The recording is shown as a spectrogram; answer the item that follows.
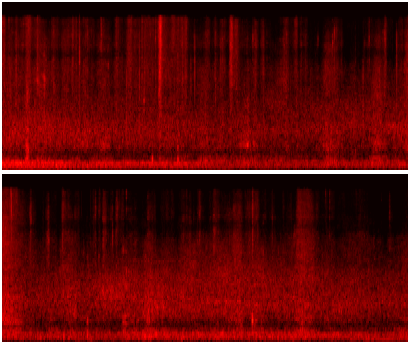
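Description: Young cattle milling close together, their hooves shuffling and stepping on grassy ground, with a few sharp clicks and knocks scattered through.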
